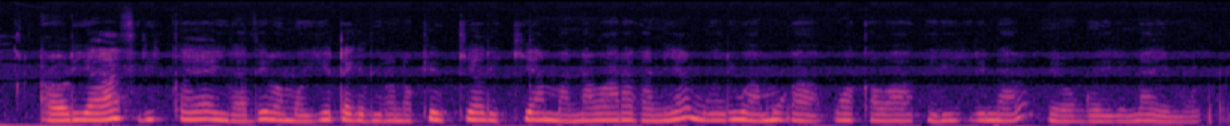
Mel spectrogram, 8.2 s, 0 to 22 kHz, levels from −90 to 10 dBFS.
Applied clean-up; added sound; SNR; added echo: none; none; none; none.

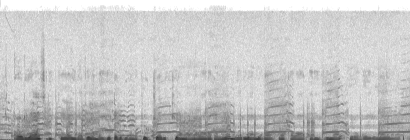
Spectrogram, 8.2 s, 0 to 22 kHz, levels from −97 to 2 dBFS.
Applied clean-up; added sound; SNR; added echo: none; Fowl; 14 dB; none.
